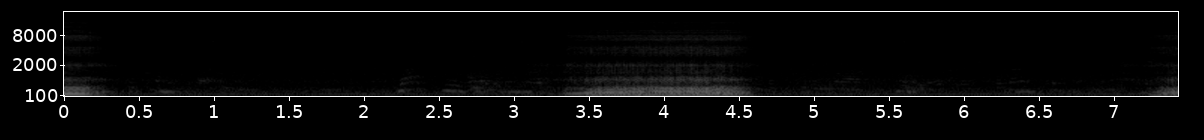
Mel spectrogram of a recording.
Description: snoring :-)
